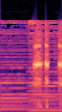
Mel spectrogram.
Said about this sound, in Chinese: 收听…讲故事，有小青蛙呱呱的陪伴，绘梦快乐童年。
